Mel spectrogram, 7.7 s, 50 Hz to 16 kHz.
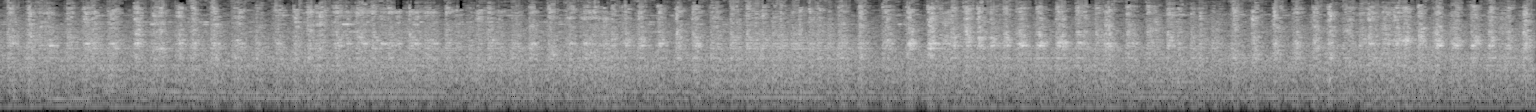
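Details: Yamaha Banshee 350cc two-stroke twin, rebuild project, first proper startup: busy buzzy rattle with a slightly uneven ragged beat, running a bit rough. Smoking from the front; owner suspects an exhaust leak.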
